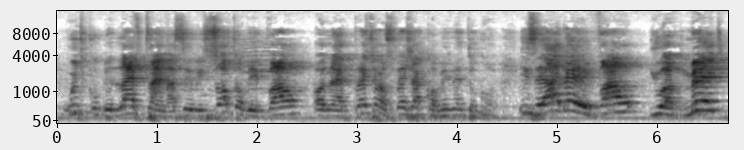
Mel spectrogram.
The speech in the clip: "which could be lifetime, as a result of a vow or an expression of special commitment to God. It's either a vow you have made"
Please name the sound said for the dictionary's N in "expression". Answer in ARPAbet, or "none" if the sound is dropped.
none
